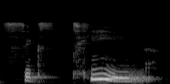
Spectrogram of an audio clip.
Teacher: this word has teen on the second syllable so you put a stress on the second syllable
